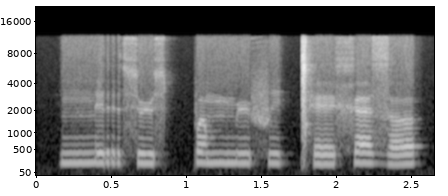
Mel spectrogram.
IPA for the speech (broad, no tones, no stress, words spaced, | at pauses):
nːirsys pːəmːyfiǀʰe xɛzə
